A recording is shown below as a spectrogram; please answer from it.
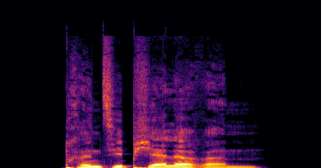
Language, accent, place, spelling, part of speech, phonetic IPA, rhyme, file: German, Germany, Berlin, prinzipiellerem, adjective, [pʁɪnt͡siˈpi̯ɛləʁəm], -ɛləʁəm, De-prinzipiellerem.ogg
- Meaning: strong dative masculine/neuter singular comparative degree of prinzipiell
